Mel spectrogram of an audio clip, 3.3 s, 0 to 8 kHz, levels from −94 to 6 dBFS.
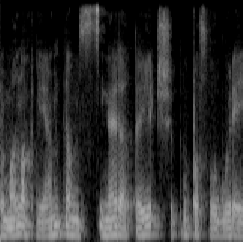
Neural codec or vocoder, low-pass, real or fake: codec, 24 kHz, 3 kbps, HILCodec; 7.2 kHz; fake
